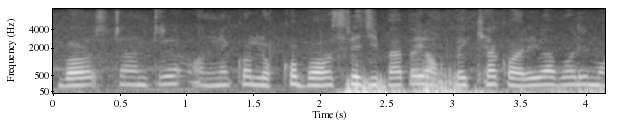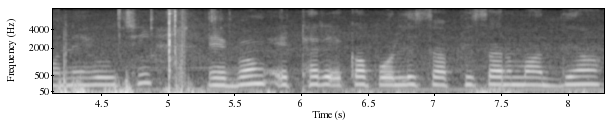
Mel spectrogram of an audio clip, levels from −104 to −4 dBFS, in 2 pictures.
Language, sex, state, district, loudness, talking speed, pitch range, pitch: Odia, female, Odisha, Khordha, -23 LUFS, 140 wpm, 220-240 Hz, 230 Hz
